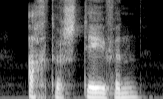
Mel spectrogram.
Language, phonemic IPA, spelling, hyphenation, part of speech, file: Dutch, /ˈɑx.tərˌsteː.və(n)/, Achtersteven, Ach‧ter‧ste‧ven, proper noun, Nl-Achtersteven.ogg
- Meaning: Puppis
